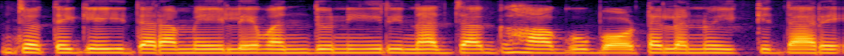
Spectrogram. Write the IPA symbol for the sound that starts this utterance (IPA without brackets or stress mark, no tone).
d͡ʒ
